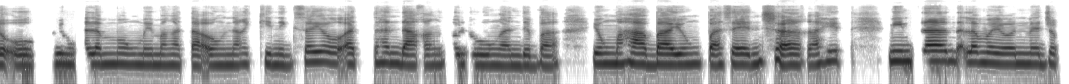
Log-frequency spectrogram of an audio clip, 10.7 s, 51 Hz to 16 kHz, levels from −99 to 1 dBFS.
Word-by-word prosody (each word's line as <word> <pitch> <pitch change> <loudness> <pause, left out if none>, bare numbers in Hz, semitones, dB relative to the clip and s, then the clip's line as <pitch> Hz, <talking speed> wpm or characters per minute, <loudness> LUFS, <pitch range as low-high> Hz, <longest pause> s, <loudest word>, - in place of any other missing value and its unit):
loob, 190 -1 -1 0.2
yung 200 -1 -1
alam 205 0 0
mong 205 -1 -3
may 195 - -3
mga 195 0 -4
taong 190 +1 -1
nakikinig 195 -1 -5
sa'yo 230 -1 0
at 205 - +1 0.2
handa 215 -3 +1
kang 190 +1 -7
tulungan 190 -1 -2
di 185 -1 -3
ba? 180 -1 -3 0.3
Yung 210 -1 0
mahaba 205 -2 +5
yung 200 +1 0
pasensya 200 +1 +2
kahit 235 +6 -3 0.4
minsan 245 0 +4
alam 230 0 +1
mo 225 - 0
yun 205 0 0
medyo 205 0 -3
200 Hz, 140 wpm, -22 LUFS, 190-215 Hz, 0.4 s, mahaba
